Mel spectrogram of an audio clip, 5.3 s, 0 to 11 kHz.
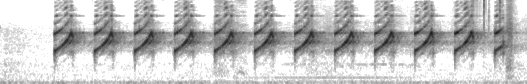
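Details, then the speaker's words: Porsche Panamera 970 with a replacement Directed alarm horn module; panic mode sounds eleven sharp rising chirps at just over two per second, then silence, quieter than expected and not quite like the Directed horn, likely because the signal is pulsed; normal panic mode. "oh turns out it's not loud at all so it doesn't sound exactly like the uh the directed one just because i think it pulses the signal versus sending continuous signal to it"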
